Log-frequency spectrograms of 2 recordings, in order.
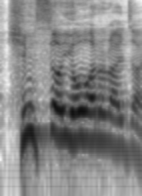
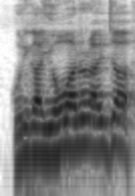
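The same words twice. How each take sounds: First: "힘써" hit higher and louder still, ending in a fall; a preacher urging the flock at full force; stress on 힘써. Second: Loud, high call with weight on 여호와를; a preacher crying out Hosea's call to the congregation; preached call. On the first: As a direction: drive "힘써" home at the peak of the sermon. Preacher repeats Hosea's call. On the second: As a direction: proclaim "여호와를" like a summons. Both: Acted.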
